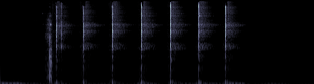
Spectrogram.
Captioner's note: clack clack clack clack clack clack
